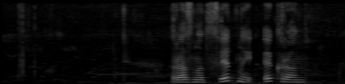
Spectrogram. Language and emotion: Russian, neutral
